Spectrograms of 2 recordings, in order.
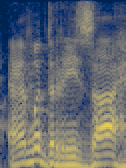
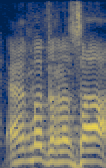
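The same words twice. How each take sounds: First: رضا with a short i after the r, "Riza"; corrected vowel, Riza. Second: رضا with a short a after the r, "Raza"; wrong vowel, Raza. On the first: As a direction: slowly say Ahmad رضا as "Ahmad Ri-za". (رضا کو را کے نیچے زیر سے "رِضا" کہیں) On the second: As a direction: say Ahmad رضا as "Ahmad Ra-za". (رضا کو را پر زبر سے "رَضا" کہیں) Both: Retold or imitated. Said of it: "یہ مولوی غلط پڑھتے ہیں".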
